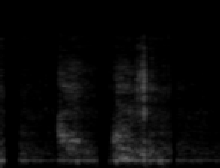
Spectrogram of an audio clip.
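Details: A few faint, short coughs heard from a distance from an asthmatic child who is very sensitive to pollen.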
